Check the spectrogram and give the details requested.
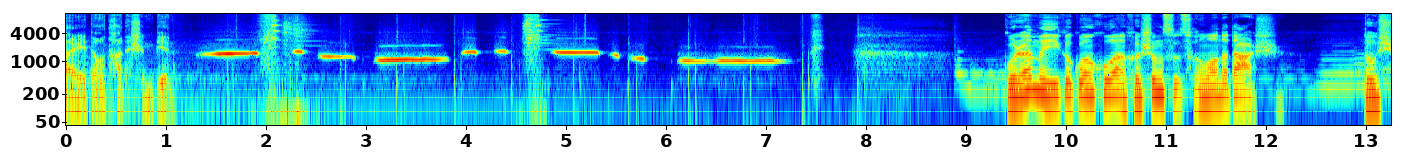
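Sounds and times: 
speech: 0:00.0 - 0:01.2, 0:01.9 - 0:02.3, 0:09.4 - 0:12.2, 0:13.0 - 0:13.2
man whistling a casual leisurely tune: 0:01.4 - 0:07.3
quick audible breaths between whistled phrases: 0:07.4 - 0:08.9.

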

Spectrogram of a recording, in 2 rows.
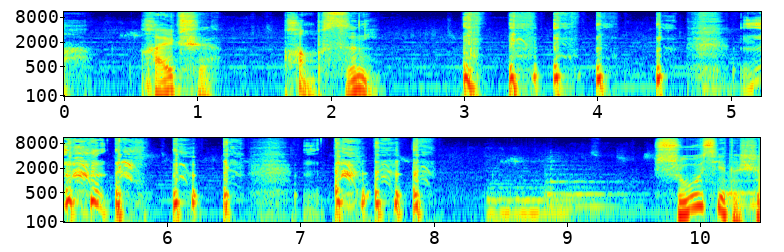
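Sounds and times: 
speech: 0:00.7 - 0:02.4, 0:05.2 - 0:05.8, 0:09.8 - 0:10.4
person coughing after choking on soy milk: 0:03.0 - 0:08.1.

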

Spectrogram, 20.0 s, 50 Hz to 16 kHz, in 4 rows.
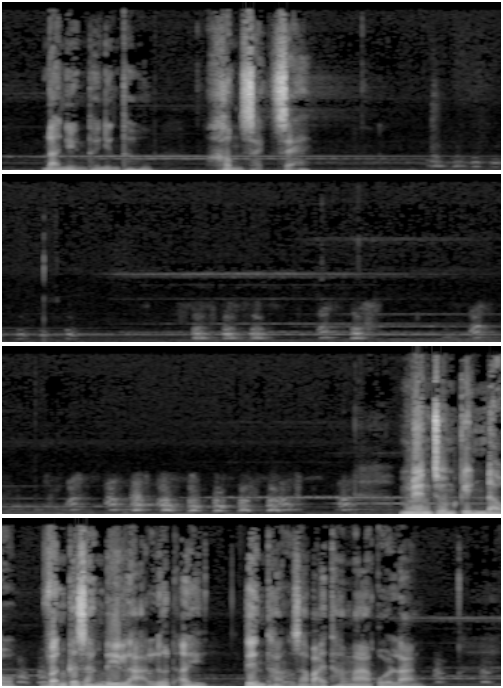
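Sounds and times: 
faint steady hum: 0:00.0 - 0:19.9
speech: 0:00.4 - 0:03.2, 0:14.0 - 0:19.2
village dogs barking in the countryside: 0:04.2 - 0:06.0, 0:06.7 - 0:13.9, 0:14.9 - 0:15.9, 0:19.2 - 0:19.9.

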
